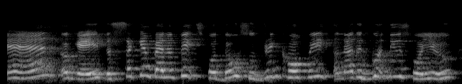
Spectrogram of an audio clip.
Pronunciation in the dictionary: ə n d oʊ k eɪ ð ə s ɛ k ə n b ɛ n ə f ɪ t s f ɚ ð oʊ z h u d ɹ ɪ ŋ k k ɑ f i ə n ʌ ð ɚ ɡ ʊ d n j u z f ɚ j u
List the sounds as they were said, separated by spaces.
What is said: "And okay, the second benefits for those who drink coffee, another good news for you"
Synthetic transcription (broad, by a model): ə n oʊ k eɪ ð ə s ɛ k ə n b ɛ n ə f ɪ t s f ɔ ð oʊ s h u d ɹ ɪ ŋ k k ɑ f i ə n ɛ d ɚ ɡ ʊ d n j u s f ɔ j u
